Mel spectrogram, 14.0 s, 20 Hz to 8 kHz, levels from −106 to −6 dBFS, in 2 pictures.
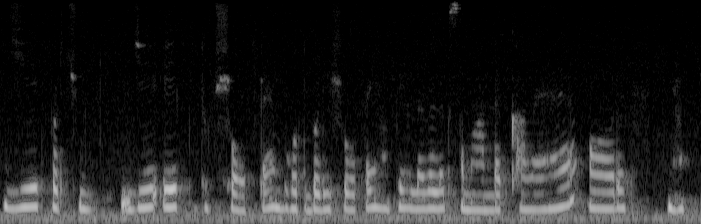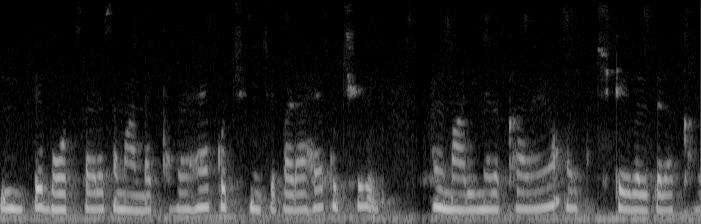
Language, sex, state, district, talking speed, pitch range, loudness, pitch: Hindi, female, Uttar Pradesh, Muzaffarnagar, 185 wpm, 215-240 Hz, -41 LUFS, 225 Hz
